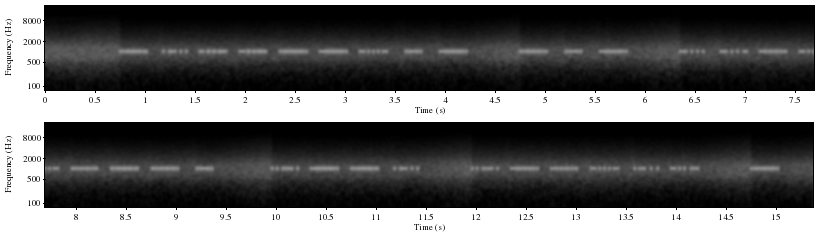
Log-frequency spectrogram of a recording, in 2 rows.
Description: Hellschreiber (Feld-Hell, 122.5 baud), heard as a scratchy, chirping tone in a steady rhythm, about 1040 Hz, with radio static. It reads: STARZENIE SIE LUDNOSCI JEST JEDNYM Z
